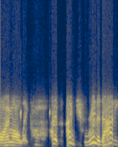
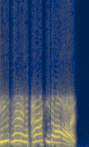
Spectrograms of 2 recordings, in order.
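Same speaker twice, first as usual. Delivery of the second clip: shrill, very high, drawn-out, accusing scream; 12 semitones higher than usual. Retelling how a little boy in class screamed at her: imitating a boy screaming. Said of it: "screamed at the top of his lungs".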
